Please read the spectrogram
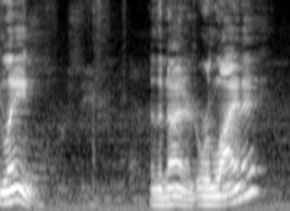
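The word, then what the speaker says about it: Laine: That's gonna go to, it's gonna go to Matthew Lane and the Niners, or Line A? Which is how Patrick Line pronounces his name, I believe, if I'm not mistaken, the hockey player.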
